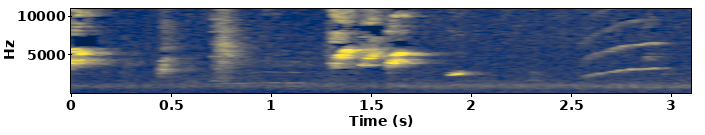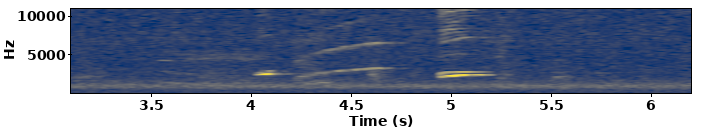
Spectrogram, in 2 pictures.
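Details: Eurasian bullfinch trained by its owner to sing, copying the owner's whistling and also taking phrases from nightingales and thrushes; clear, thin whistled notes sliding upward, given singly with pauses between, plus a few brief high chirps over a steady background hiss.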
